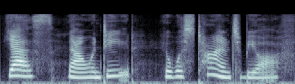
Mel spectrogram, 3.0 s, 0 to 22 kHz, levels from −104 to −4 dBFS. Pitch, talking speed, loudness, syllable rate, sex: 250 Hz, 185 wpm, -21 LUFS, 4.3 syllables/s, female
